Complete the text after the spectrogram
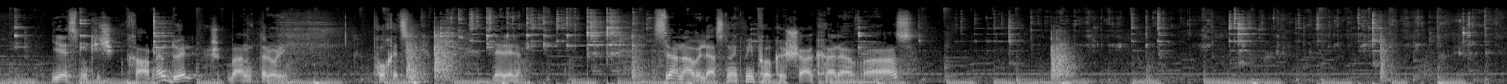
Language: Romanian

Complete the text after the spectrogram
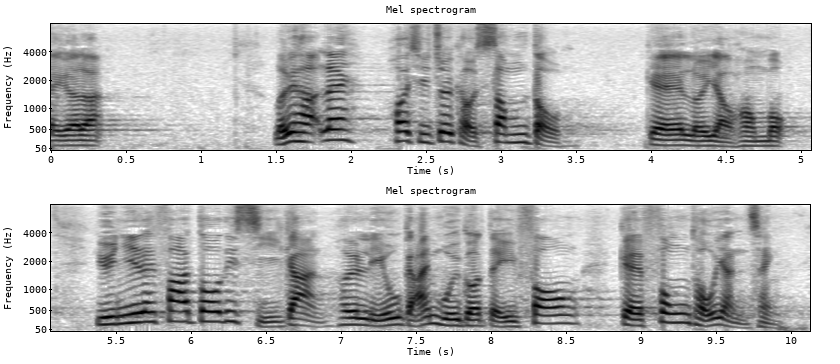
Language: Cantonese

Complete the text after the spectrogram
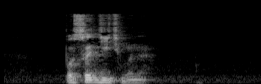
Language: Ukrainian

